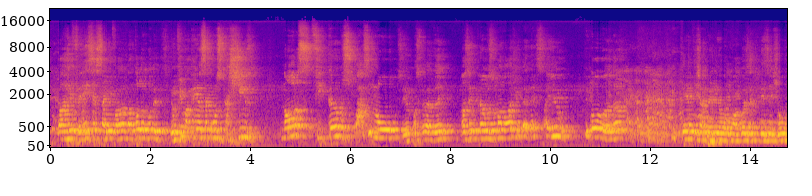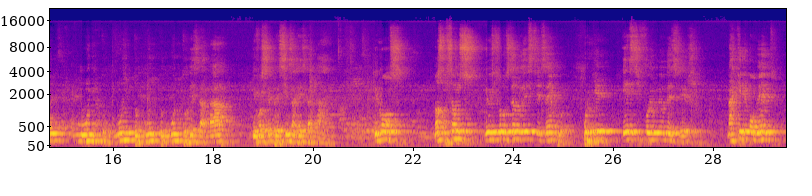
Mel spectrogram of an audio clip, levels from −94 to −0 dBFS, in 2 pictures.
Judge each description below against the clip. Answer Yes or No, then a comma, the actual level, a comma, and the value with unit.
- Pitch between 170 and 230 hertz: Yes, medium, 185 Hz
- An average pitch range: No, wide, 6.4 semitones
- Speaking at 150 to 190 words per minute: No, average, 135 wpm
